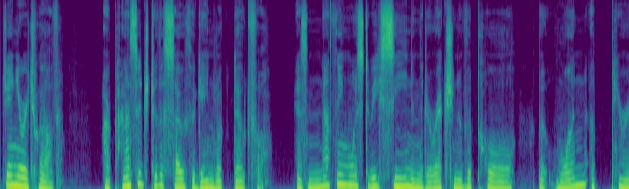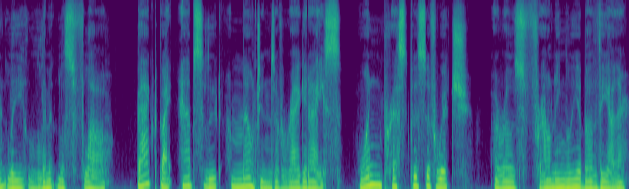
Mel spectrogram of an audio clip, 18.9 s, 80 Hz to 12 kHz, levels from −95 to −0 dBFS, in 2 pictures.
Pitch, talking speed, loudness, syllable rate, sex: 125 Hz, 135 wpm, -21 LUFS, 4.8 syllables/s, male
